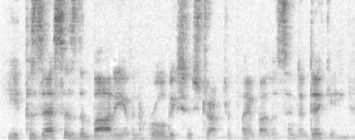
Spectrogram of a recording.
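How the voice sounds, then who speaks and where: This middle-aged collector reviews films in a casual webcam video from his living room, talking eagerly and rambling with many fillers. His lowish voice is fairly even in intonation and quick, and the close webcam catches slight background noise.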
